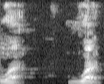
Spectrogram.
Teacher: প্রথমে ঠোঁট গোল হবে পরে ছাড়বেন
